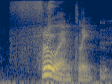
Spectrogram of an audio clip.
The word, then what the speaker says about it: fluently: Alors, I can't wait to speak fluently. Ok? Alors là, c'est pas I can't wait. C'est pas wait. Non, c'est wait. Ok? To speak, long et fluently. Ok? Bam! Accent tonique sur la première syllabe.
